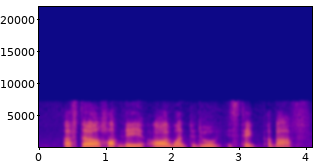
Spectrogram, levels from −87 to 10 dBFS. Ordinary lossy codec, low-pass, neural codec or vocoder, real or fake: none; none; codec, 16 kHz, 1.1 kbps, Voila-Tokenizer; fake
